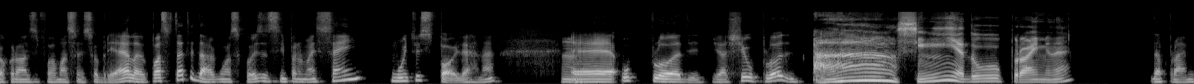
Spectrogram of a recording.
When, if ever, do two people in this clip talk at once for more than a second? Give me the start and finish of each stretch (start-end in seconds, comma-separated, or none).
none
